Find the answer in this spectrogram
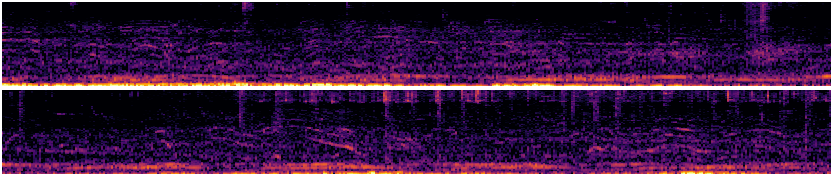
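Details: A domestic pigeon, which the owner says turned out to be a male, coos in low, rolling, repeated phrases while a man talks nearby.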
